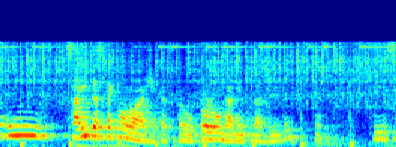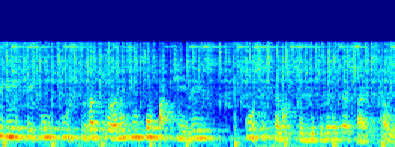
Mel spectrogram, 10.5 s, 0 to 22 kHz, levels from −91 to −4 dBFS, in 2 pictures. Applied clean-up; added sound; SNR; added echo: none; Bicycle; 13 dB; reverberation time 2.0 s.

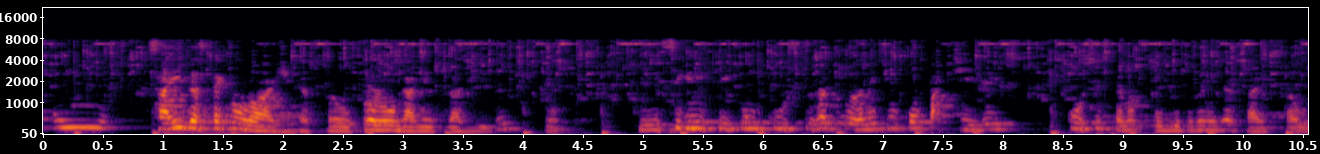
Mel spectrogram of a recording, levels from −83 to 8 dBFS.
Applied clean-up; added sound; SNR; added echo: classical method WPE with log-MMSE.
